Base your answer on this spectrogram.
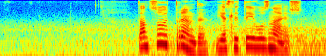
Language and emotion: Russian, neutral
